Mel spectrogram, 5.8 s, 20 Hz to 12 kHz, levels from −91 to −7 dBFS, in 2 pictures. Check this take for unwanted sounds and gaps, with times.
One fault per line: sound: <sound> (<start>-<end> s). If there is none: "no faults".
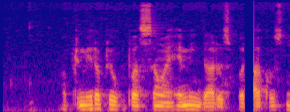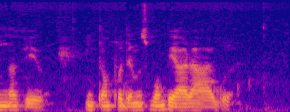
sound: dropout (2.5-2.5 s)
